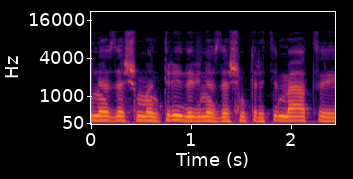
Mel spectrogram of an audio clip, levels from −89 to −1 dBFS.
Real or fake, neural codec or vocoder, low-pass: real; none; 10.8 kHz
